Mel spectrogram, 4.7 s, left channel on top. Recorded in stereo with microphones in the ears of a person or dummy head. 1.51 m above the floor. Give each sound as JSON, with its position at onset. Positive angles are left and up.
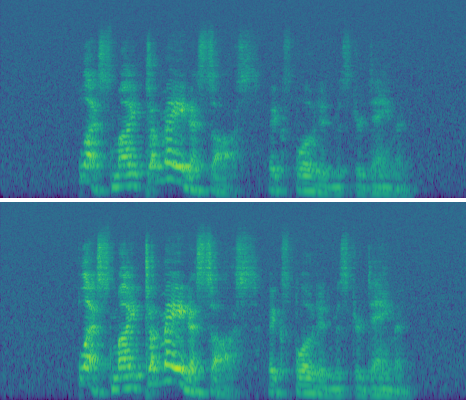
{"t": 0.8, "sound": "a man speaking", "side_deg": -80, "distance_m": 5.5}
